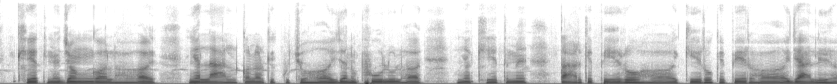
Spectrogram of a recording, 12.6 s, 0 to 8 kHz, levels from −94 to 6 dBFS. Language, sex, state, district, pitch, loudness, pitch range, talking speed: Bajjika, male, Bihar, Vaishali, 135 Hz, -26 LUFS, 135-140 Hz, 130 wpm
